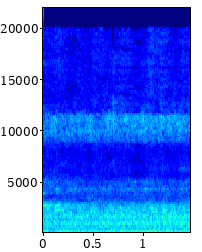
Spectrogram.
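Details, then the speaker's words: Land Rover LR3 (Discovery 3) fitted with strut spacers and 37" tires: the air suspension compressor hums steadily with no rattle or squeal, refilling an empty system through a GAP tool service routine. Compressor temperature rising; running normally. "Oh, I hear the compressor. But it certainly isn't doing anything yet, is The it? compressor temp's going up, so my guess is it's doing stuff."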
